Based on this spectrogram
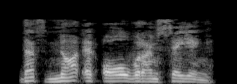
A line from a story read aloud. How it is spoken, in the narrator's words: snapped Indra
